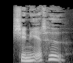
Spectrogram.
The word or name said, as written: GENERTHEDEN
